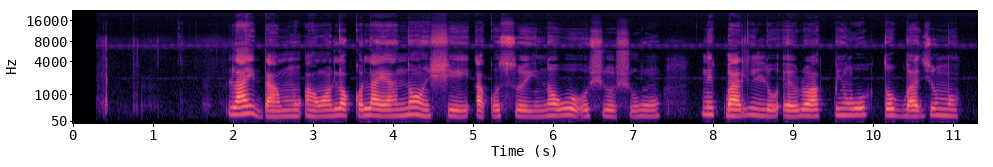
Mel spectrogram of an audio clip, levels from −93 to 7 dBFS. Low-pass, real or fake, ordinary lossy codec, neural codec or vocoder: none; real; none; none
